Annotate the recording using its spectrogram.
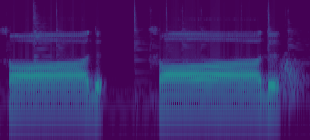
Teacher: اس کا جو مخرج ہے وہ زبان کی نوک اور اندرونی دانتوں کے کناروں سے ادا ہوتا ہے یہ حرف، اور ہم اس کو صاد نہیں پڑھیں گے، صاد نہیں پڑھیں گے، بلکہ اس کو پر کر کے موٹا کر کے پڑھیں گے، صاد، صاد، موٹا کر کے پر کر کے پڑھیں گے اس کو تاکہ اچھے سے ادا ہو جائے۔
